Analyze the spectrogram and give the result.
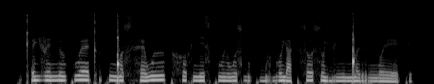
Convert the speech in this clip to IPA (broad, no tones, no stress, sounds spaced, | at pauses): kʼ e j v e n ɯː kʷ ɛː kʼ ɯ k ŋ͡ǃ o s h ɛ w ɯː k x o x n i s kʷ iː w u s ɡʷ ʌ kʷ b ɯ ɡʷ e j a k s o s u j b iː ŋ͡ǃ ɯ r ŋʷ eː k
